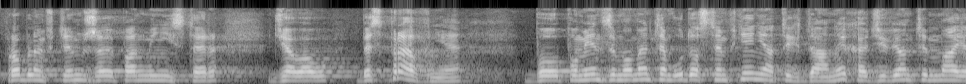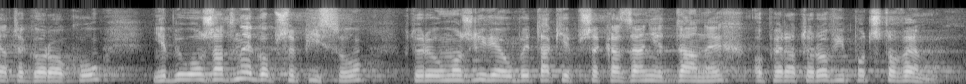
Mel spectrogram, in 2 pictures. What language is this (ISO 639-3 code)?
pol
